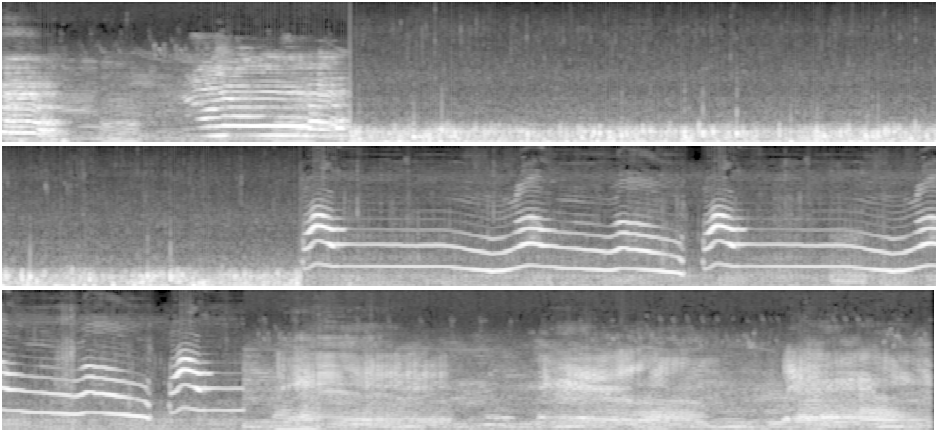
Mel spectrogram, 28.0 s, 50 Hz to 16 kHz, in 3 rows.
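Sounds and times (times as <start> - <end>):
low rumbling noise: 0.0 - 14.1, 16.4 - 28.0
cat yowling: 1.9 - 3.6, 12.4 - 28.0.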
